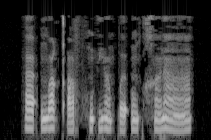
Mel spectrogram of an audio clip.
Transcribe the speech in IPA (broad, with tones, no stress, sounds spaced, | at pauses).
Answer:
a˦ ʔ ŋʷ a˦ qʼ a˨˥ f xʷ ə̃˦ ʔ j ɐ̃˥˩ p ɐ˨˥ ʔ õ˦ k χ ɐ̃˨˥ ɾ ã˨˩˦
